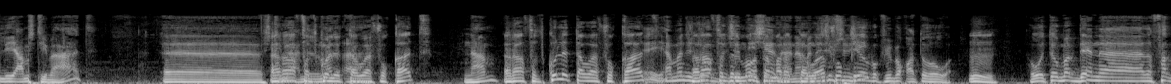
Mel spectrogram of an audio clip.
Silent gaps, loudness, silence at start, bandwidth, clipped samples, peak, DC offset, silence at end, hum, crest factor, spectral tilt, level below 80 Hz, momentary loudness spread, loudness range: none; -20 LUFS; 0 s; 11 kHz; under 0.1%; -6 dBFS; under 0.1%; 0 s; none; 12 dB; -6 dB/octave; -34 dBFS; 5 LU; 1 LU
